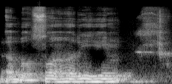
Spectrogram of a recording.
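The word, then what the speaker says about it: أبصارهم: Ra, abasarihim, him masuk ke ha. Perhatikan lagi, abasarihim. Jadi posisinya abasarihim ya, seperti itu.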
